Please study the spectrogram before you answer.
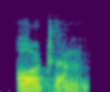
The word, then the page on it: autumn: Indian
